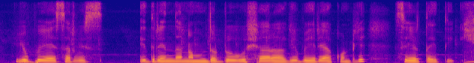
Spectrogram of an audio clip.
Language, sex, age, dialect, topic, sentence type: Kannada, female, 41-45, Central, banking, statement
